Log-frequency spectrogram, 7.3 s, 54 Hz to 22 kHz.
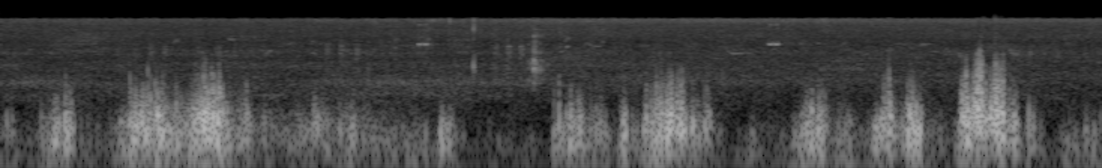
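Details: Great egret recorded at Westbroek in the Netherlands on 29 April 2019, giving rough, guttural croaks in uneven series of grating bursts separated by short gaps, over light rural background noise.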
